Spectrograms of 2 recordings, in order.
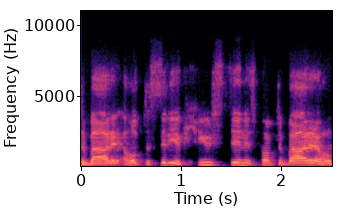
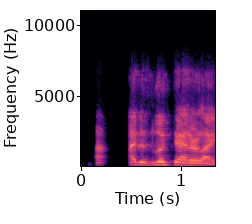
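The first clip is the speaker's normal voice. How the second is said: ordinary talk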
